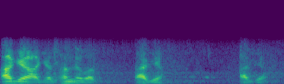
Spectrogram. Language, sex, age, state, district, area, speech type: Odia, male, 45-60, Odisha, Sundergarh, rural, conversation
